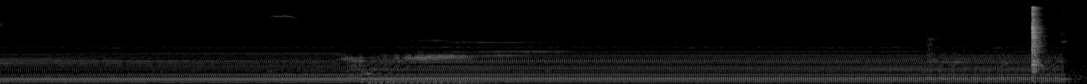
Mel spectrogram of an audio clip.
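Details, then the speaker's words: Yihua 968 DA+ III soldering and desoldering rework station, before soundproofing, with airflow cranked up from lowest setting: steady low buzz with several even tones growing louder; the air pump is shaking the case. "it's very good but it's also very noisy I'll put it back on so that's on its lowest setting which isn't too bad but as we start to Crank It Up increasing the air flow noisy everything seems to"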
